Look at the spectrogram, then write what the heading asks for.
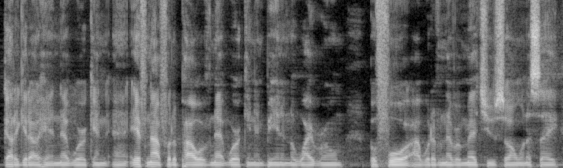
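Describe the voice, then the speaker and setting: A man hosting a casual interview podcast, laid-back and quick to answer with "okay" and "no doubt". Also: sits low, completely flat delivery, mellow, in a large hall. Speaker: podcast host. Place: room in a shared studio space.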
